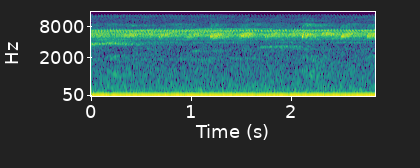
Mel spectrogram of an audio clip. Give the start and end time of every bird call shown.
0.0s-2.8s: Piratic Flycatcher (Legatus leucophaius)
0.1s-2.8s: Barred Forest-Falcon (Micrastur ruficollis)
2.0s-2.8s: Hauxwell's Thrush (Turdus hauxwelli)

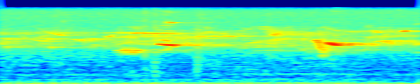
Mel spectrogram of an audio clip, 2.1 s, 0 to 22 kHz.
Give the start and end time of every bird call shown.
0.5s-1.1s: Iiwi (Drepanis coccinea)

